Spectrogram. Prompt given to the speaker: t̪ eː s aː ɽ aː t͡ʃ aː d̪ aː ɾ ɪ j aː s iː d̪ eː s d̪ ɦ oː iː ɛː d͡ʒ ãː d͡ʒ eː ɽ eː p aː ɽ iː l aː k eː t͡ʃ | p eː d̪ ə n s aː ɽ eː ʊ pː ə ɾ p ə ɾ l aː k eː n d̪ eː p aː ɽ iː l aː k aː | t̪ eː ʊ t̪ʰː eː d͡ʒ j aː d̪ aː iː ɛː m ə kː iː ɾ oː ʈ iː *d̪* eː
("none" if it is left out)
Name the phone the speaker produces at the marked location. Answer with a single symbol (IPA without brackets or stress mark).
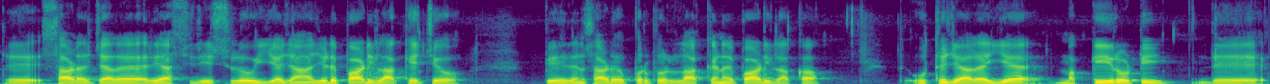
d̪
